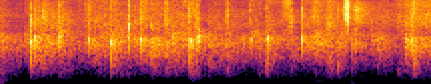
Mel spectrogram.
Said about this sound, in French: On peut les applaudir très fort.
